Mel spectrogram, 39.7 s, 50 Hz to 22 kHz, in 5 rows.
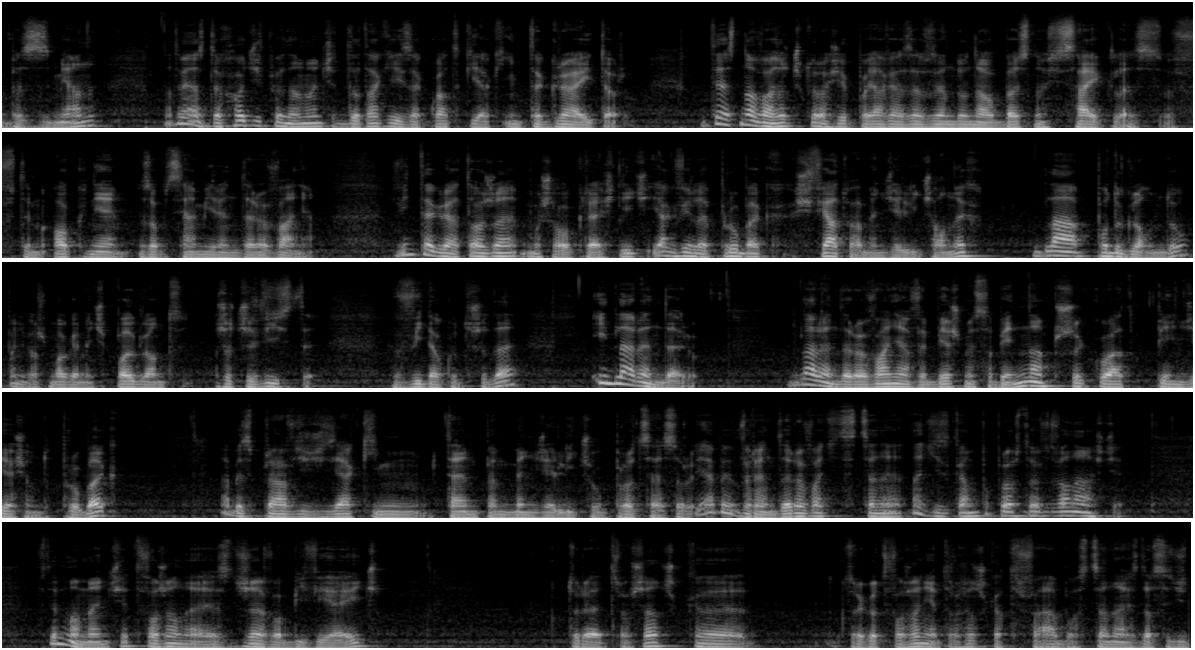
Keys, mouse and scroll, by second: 0.3 click, 7.5 click, 20.9 click.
